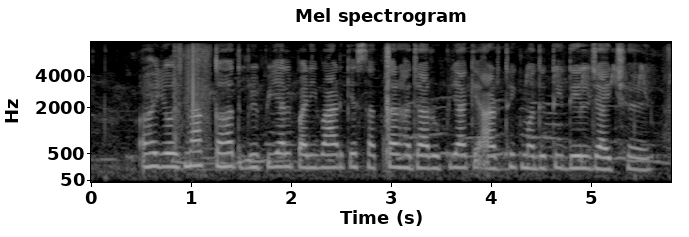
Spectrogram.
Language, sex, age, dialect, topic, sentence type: Maithili, female, 31-35, Eastern / Thethi, agriculture, statement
